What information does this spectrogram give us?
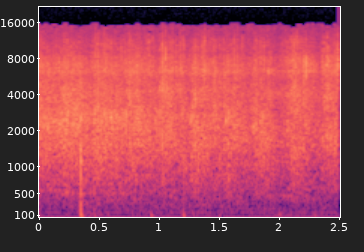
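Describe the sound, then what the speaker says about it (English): A conference audience at a career development association event claps continuously, a steady wash of applause at moderate level with a few sharper individual claps standing out, no voices over it. "Go ahead and clap."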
